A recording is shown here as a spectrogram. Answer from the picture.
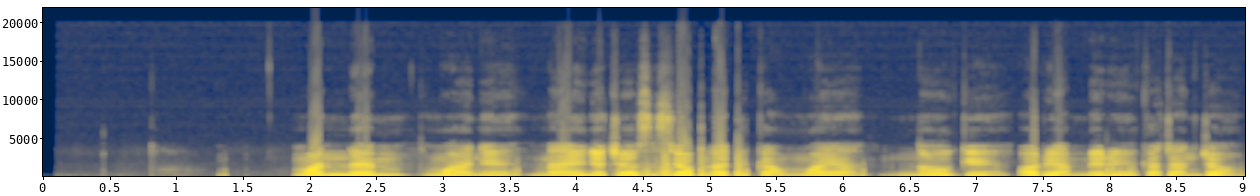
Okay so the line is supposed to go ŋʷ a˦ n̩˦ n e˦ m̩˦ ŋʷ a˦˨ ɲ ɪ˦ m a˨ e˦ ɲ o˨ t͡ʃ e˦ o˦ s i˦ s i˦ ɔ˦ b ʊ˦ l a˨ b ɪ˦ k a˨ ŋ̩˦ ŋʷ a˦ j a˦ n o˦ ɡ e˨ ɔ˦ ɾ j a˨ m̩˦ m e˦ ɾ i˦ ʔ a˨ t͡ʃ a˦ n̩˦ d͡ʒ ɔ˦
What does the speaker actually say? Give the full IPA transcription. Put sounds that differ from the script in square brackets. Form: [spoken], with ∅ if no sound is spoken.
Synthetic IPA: ŋʷ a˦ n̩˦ n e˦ m̩˦ ŋʷ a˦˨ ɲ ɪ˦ [n] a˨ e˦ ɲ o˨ t͡ʃ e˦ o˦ s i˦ s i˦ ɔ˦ b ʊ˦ l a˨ [d] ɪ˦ k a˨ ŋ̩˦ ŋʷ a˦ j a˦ n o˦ ɡ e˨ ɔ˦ ɾ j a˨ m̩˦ m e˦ ɾ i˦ [k] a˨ t͡ʃ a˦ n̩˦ d͡ʒ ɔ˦

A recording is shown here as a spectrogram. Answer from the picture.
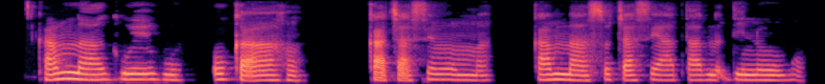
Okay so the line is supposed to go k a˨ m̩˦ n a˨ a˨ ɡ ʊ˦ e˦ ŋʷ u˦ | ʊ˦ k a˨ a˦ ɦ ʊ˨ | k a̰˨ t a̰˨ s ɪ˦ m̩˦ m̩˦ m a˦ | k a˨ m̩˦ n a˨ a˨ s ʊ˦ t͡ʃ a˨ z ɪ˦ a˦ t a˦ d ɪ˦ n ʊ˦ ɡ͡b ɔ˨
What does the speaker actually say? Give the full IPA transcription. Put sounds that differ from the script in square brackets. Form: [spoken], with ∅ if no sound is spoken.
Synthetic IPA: k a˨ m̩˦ n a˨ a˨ ɡ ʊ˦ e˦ [ɡʷ] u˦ | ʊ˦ k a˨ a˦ ɦ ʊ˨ | k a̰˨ [t͡ʃ] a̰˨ s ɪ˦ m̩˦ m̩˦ m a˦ | k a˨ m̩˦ n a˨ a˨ s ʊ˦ t͡ʃ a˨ [s] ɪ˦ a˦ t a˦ d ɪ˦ n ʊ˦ ɡ͡b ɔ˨

